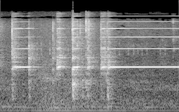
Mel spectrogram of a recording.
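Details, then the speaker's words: BoxMotor pulse motor with excess amp draw; a meter shows full continuity positive to negative and beeps into a steady tone. Continuity remains after pulling the first of three chips, so the short lies in another chip. "as you can hear we have full continuity from the positive to the negative that's where the amp draw comes from"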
